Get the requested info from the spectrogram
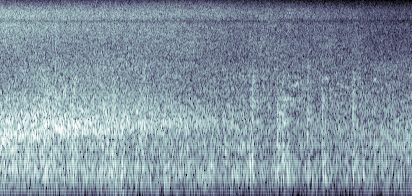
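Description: Passenger coaches of a train rolling away along the track, their wheels clicking on the rails over a steady rumble that gradually fades as the train recedes.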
